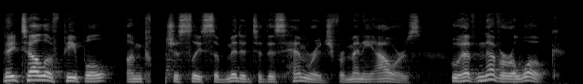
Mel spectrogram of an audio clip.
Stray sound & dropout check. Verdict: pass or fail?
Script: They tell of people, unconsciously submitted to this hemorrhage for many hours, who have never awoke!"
fail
